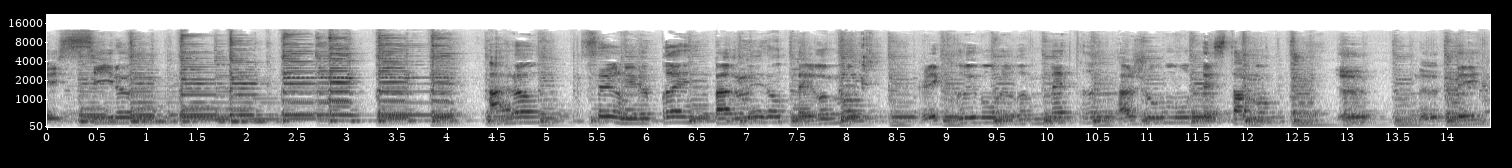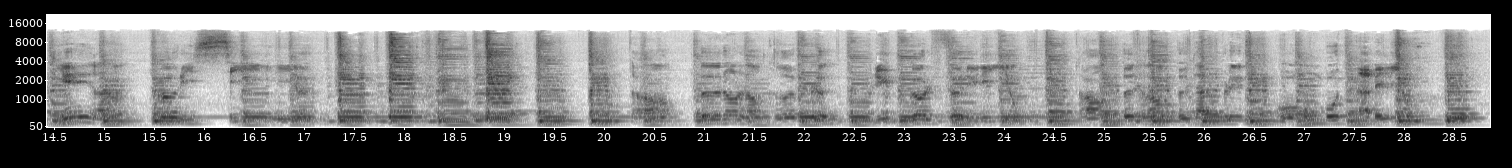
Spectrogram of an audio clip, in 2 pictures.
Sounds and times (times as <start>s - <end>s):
Music: 0.0s - 28.8s.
